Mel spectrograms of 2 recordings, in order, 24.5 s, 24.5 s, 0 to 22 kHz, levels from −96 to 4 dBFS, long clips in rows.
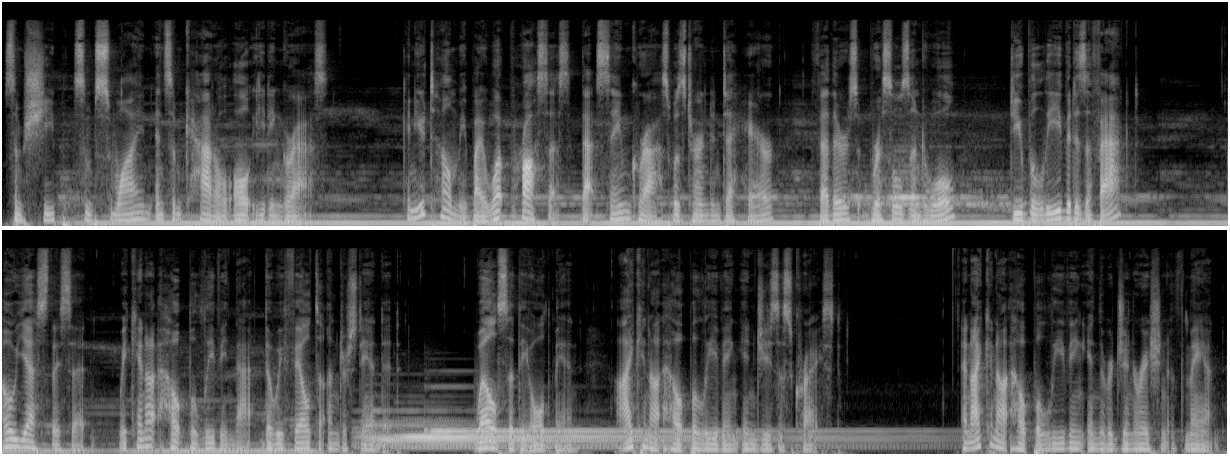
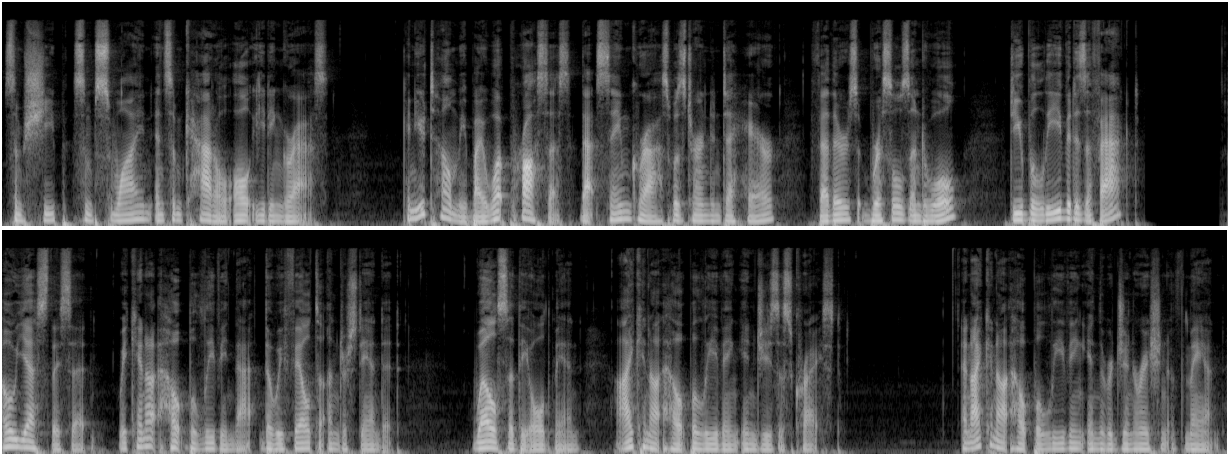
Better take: second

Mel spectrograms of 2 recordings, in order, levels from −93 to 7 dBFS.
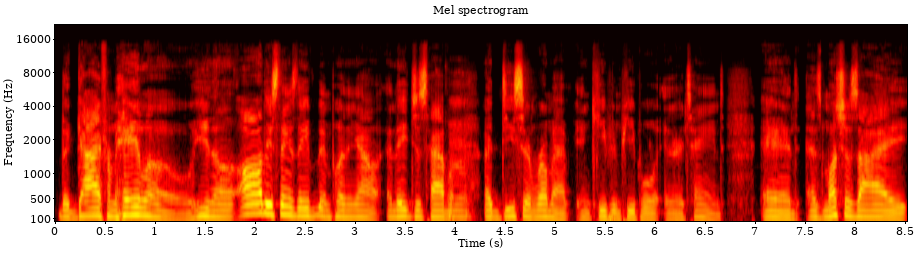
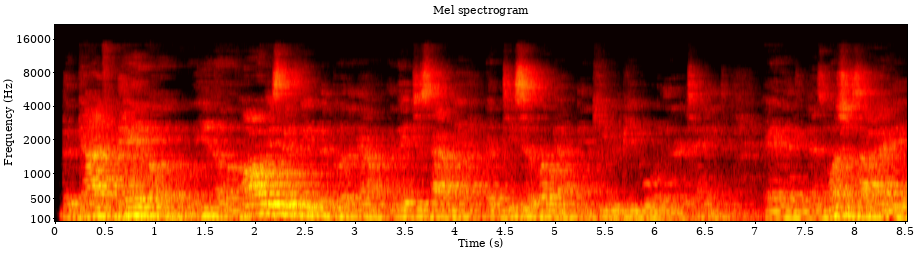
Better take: first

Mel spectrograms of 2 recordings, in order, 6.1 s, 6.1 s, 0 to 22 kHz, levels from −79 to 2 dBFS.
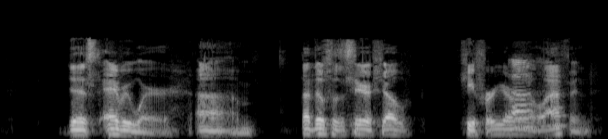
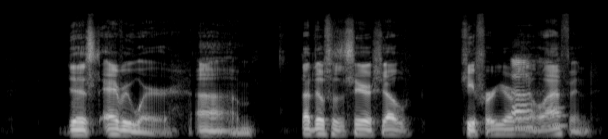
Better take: second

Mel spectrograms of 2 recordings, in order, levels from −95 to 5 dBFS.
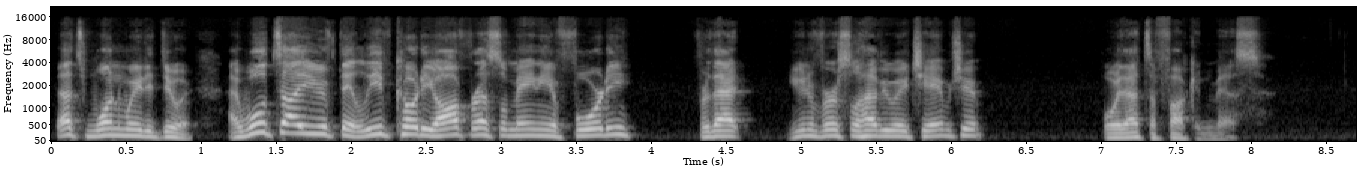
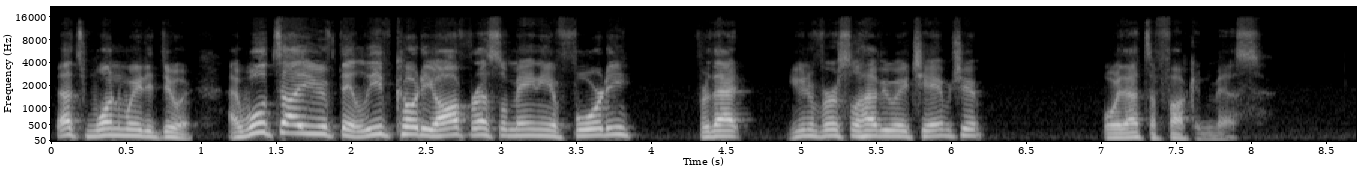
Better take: first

